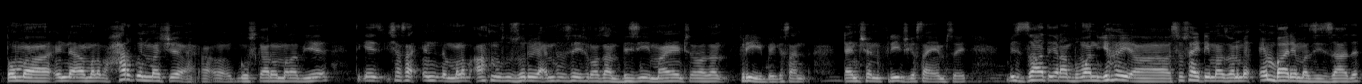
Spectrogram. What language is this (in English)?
Kashmiri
